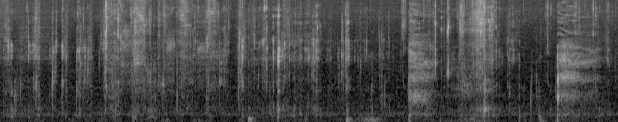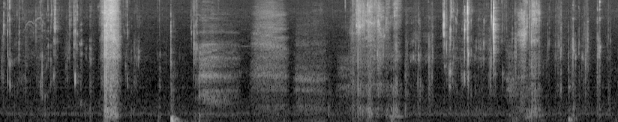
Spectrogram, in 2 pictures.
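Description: Close-miked eating of rice cake and dumpling soup: steady chewing with many small wet mouth clicks, a few short slurps from a spoon, and one sharp knock a little past the middle.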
